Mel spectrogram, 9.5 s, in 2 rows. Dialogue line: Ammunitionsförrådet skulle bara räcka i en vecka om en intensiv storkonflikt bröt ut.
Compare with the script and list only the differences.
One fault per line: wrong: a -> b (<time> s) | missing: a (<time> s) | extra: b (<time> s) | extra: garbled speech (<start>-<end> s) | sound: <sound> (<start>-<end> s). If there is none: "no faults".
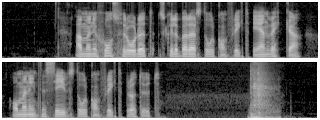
wrong: räcka -> storkonflikt (2.9 s)
sound: thud (8.4-8.9 s)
